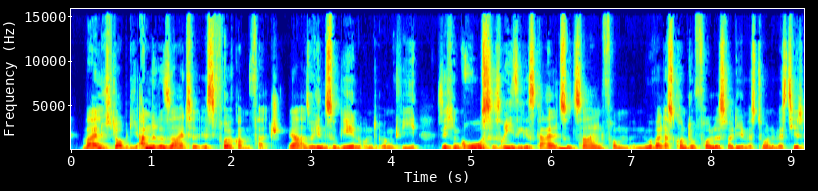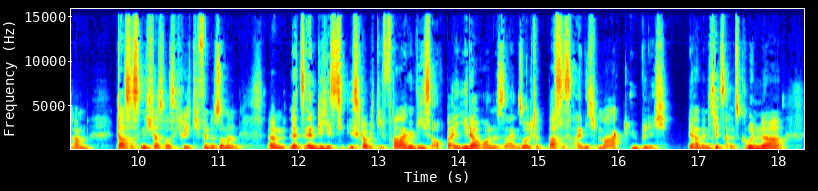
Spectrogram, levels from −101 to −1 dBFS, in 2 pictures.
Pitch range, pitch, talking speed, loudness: 85-95 Hz, 85 Hz, 225 wpm, -20 LUFS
